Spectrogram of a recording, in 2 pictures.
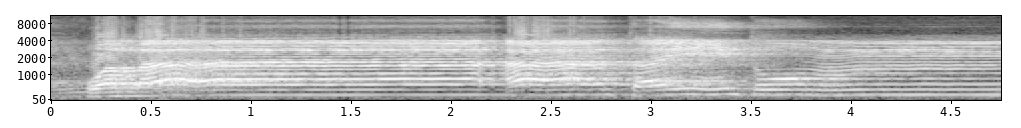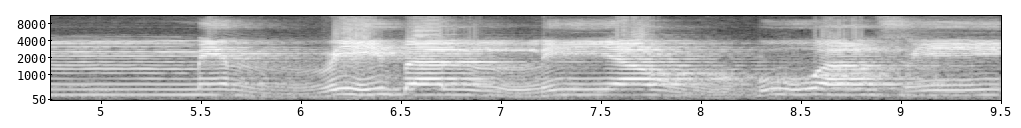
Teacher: Dengung, mim mati bertemu mim.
